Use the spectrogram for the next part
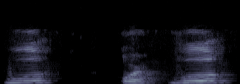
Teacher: depending on the region and on the dialect this W is pronounced either W or V V more similar to a U or to a V.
